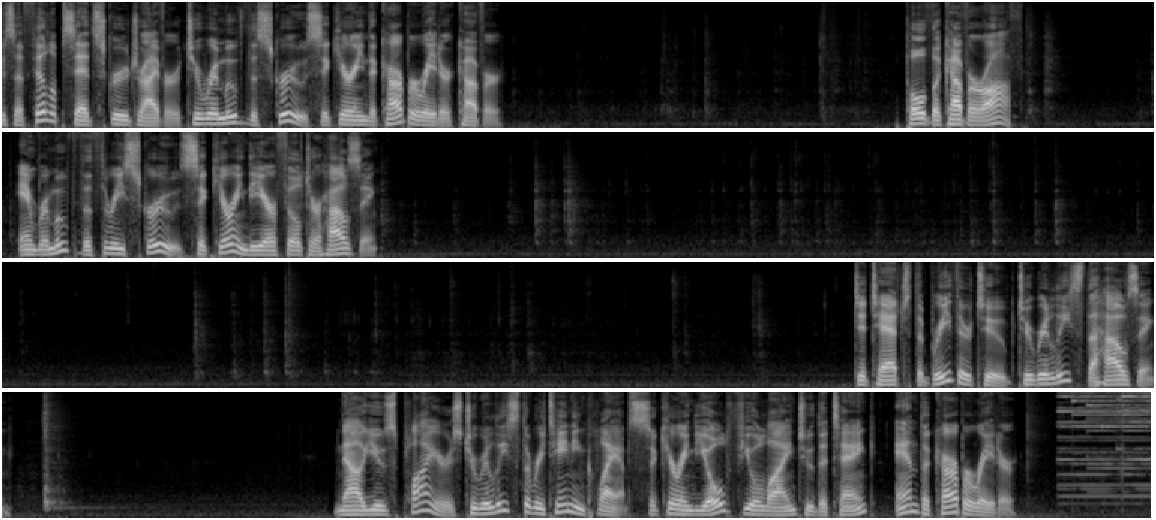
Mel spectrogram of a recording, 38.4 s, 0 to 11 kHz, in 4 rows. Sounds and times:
Speech: 0.0 - 4.2, 7.5 - 8.5, 9.8 - 12.8, 26.3 - 28.9, 31.6 - 37.3.

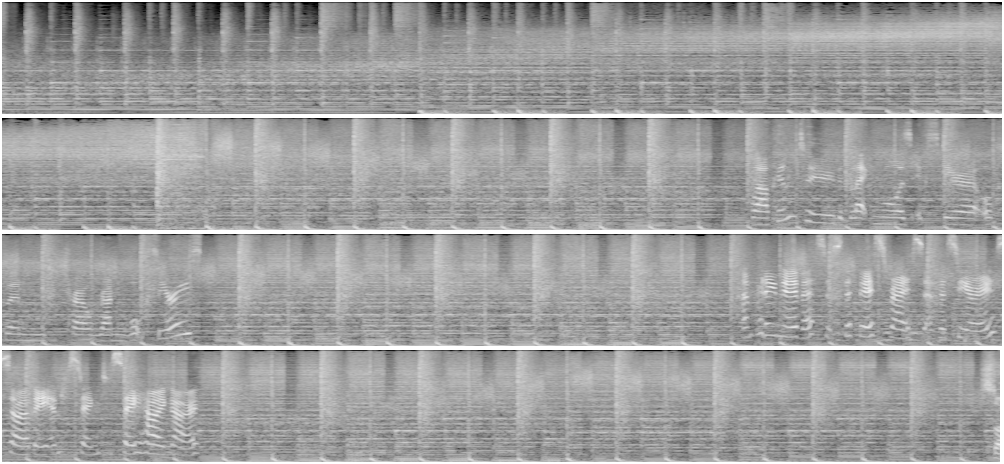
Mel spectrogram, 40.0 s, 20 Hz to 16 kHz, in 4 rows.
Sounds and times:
Music: 0.0 - 39.9
Speech: 17.5 - 22.0, 27.4 - 32.0.

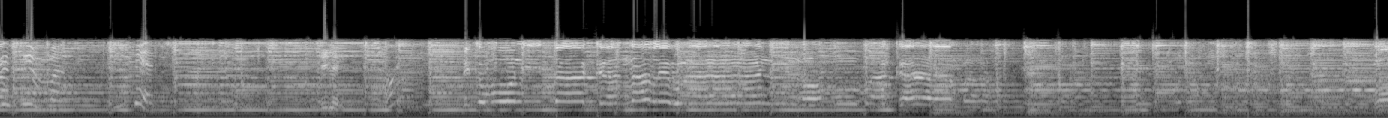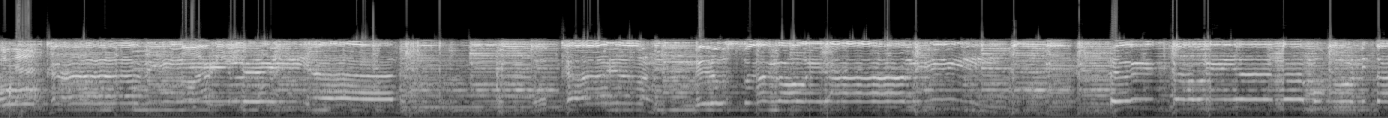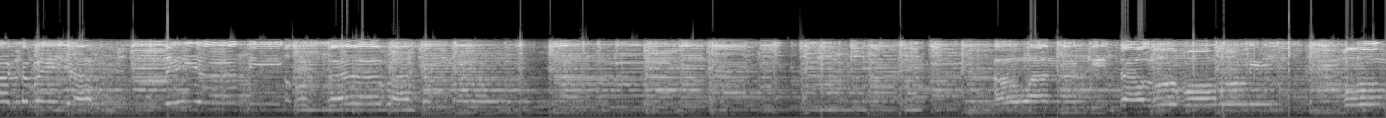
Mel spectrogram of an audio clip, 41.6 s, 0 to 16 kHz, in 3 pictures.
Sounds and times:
Music: 0.0 - 41.6.

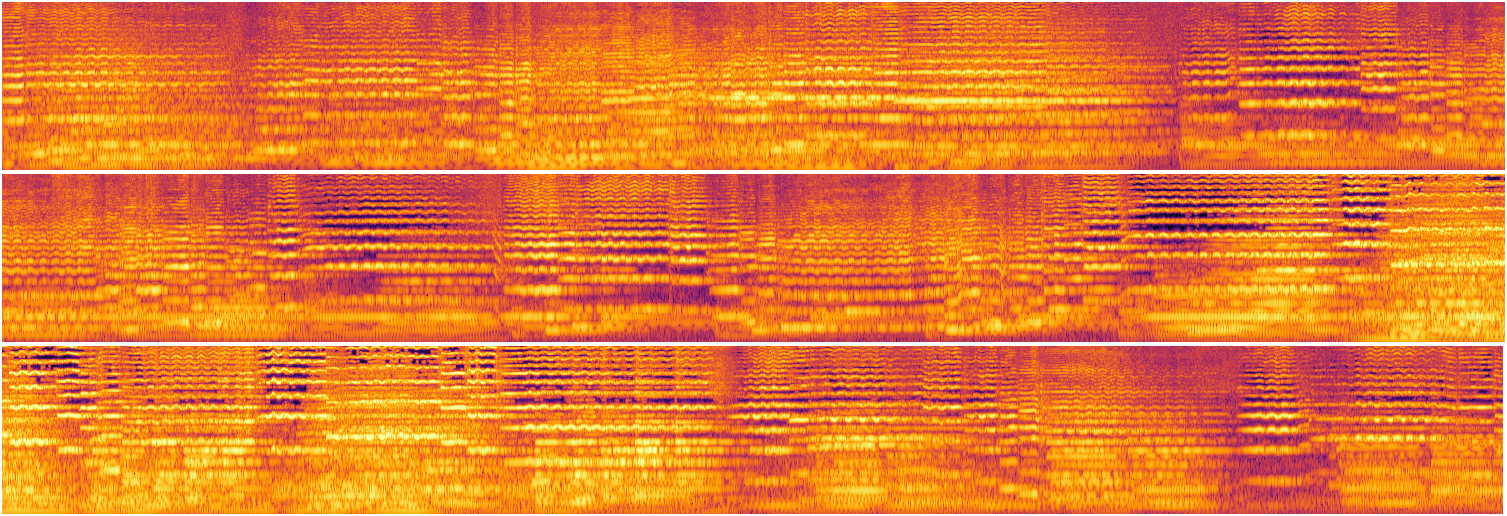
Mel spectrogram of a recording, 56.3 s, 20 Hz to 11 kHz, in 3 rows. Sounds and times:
Violin, fiddle: 0.0 - 56.3.

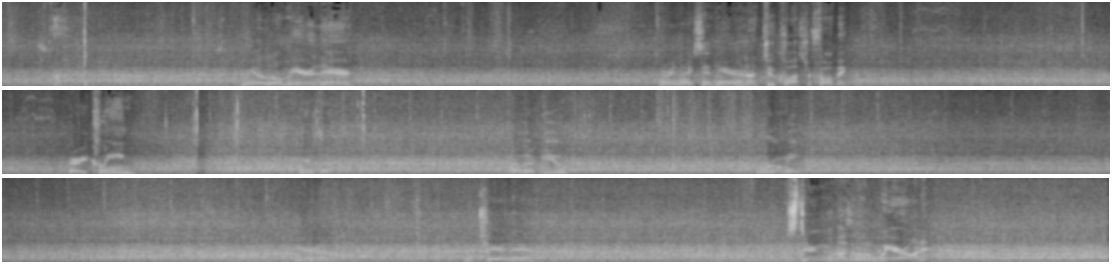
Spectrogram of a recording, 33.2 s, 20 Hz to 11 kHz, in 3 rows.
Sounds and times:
Vehicle: 0.0 - 33.2
Speech: 2.3 - 3.6, 6.5 - 8.6, 11.8 - 12.5, 14.0 - 14.5, 16.1 - 16.8, 18.6 - 19.2, 25.0 - 25.6, 26.8 - 27.6, 30.0 - 31.6.

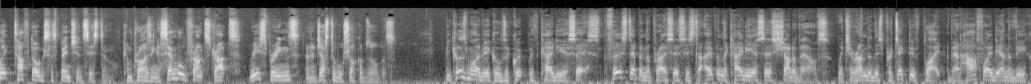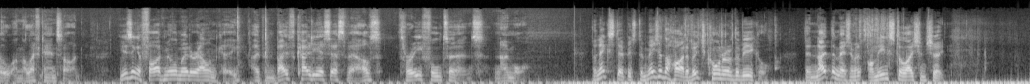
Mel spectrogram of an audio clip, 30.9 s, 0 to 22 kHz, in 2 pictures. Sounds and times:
Speech: 0.0 - 6.0, 6.6 - 23.4, 24.3 - 29.7.

